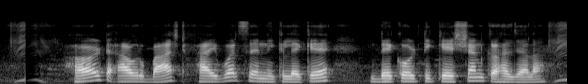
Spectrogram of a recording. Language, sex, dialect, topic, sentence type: Bhojpuri, male, Western, agriculture, statement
